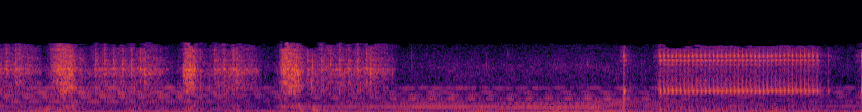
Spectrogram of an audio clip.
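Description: Radio-drama sound effect of a telephone being dialled, a run of clicks, over sustained organ underscore. About five seconds in, a loud, steady buzzing ring tone starts on the line.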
